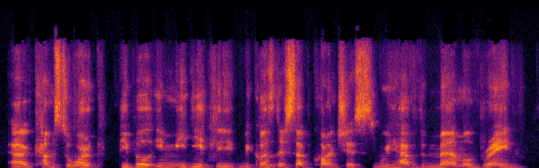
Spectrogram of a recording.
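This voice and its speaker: A man with a deep voice hosting a live webinar, chatting and explaining to his online audience in a casual, teacherly way. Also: darkish tone, husky. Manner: chatty, explanatory, addresses audience as "you guys". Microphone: computer mic on a video call.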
